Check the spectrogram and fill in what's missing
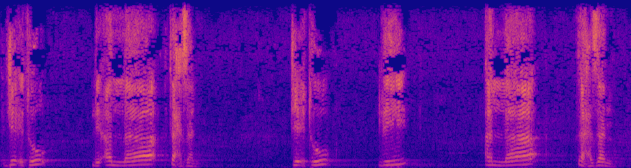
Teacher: الذي حدث أن النون أدغمت في اللام بعدها، أن لا صارت ألا، وقبلها لام مكسورة لي ألا، جئت لألا تحزن، إلا أن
